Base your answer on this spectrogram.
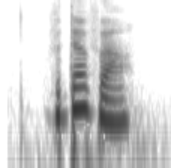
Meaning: widow
- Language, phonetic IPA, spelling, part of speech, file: Russian, [vdɐˈva], вдова, noun, Ru-вдова.ogg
